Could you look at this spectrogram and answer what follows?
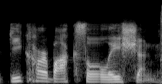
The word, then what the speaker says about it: decarboxylation: So I'm going to butcher this term, but decarboxylation? – No, you did good. – Okay. – Decarbing or decarboxylation.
